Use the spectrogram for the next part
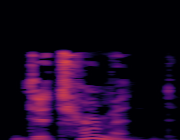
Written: determined

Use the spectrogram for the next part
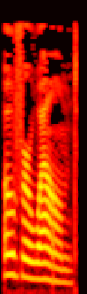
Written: overwhelmed

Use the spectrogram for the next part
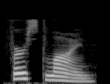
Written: first-line

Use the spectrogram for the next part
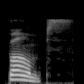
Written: bumps

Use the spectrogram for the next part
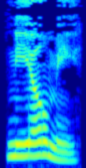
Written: neomi

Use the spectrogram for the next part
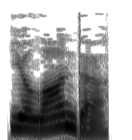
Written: yolanda

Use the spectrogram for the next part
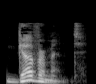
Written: gov't

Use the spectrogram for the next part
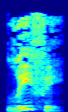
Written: leafy

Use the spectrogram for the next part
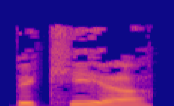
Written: baqia

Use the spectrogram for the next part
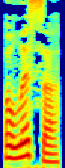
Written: Olisa

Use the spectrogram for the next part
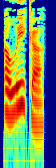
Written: alika

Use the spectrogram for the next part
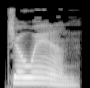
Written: joanne

